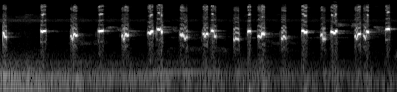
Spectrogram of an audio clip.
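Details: Yellow-vented bulbul giving long, rapid gacor ropel song as a singing lure: faint low hum at first, then a lively, unbroken series of bubbly two-note whistles.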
